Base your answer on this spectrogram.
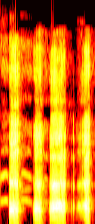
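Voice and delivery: laugh. Real, not acted. Laughing at member Chris.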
